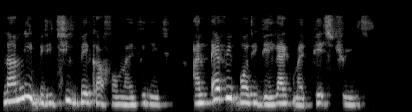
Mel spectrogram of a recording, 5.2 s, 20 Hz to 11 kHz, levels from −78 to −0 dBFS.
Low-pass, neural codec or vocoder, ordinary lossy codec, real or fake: 7.2 kHz; codec, 16 kHz, 8 kbps, FunCodec, trained on LibriTTS, 25 frames a second; none; fake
